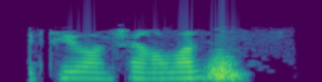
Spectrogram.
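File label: Police Department Dispatch, scanner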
